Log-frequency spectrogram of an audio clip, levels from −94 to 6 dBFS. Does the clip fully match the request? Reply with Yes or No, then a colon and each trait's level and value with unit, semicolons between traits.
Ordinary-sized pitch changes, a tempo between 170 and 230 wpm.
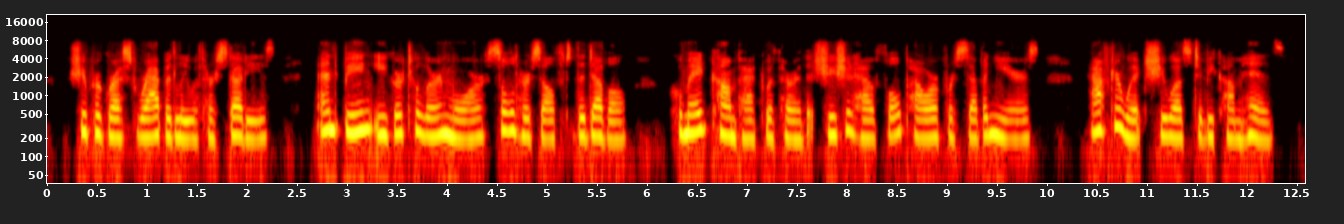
Yes: average, 3.0 semitones; average, 180 wpm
